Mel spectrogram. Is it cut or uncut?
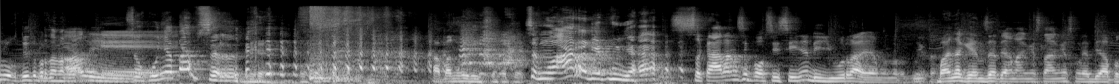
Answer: cut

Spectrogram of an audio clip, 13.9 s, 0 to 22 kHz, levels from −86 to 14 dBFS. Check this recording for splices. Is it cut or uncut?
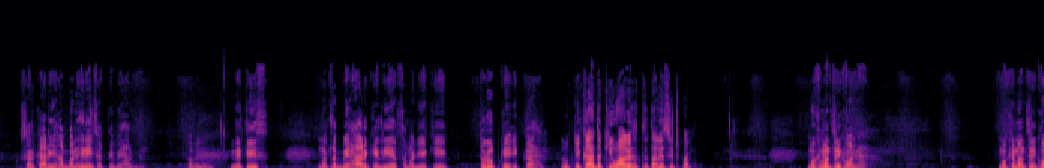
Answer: uncut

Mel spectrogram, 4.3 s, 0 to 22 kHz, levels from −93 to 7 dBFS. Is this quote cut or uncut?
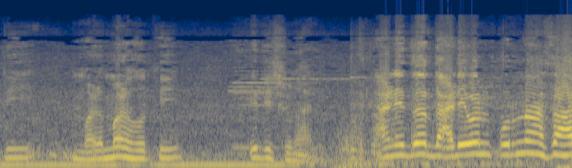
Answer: cut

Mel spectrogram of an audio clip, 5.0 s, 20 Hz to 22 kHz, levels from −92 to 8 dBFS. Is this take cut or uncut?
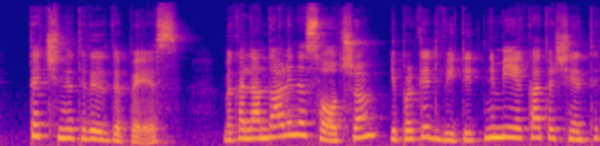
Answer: uncut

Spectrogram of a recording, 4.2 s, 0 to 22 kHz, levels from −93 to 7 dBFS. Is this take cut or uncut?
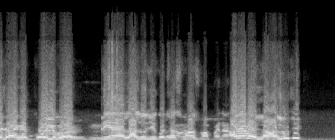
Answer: cut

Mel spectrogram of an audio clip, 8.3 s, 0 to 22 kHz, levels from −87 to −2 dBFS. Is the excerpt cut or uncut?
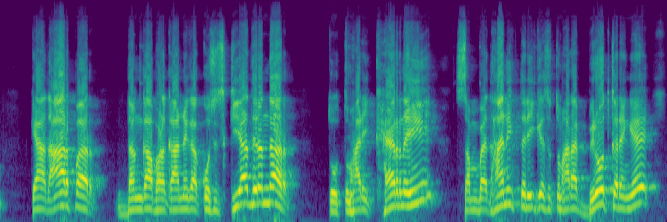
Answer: uncut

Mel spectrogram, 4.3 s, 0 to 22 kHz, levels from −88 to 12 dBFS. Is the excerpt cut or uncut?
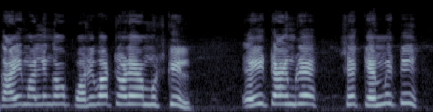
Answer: uncut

